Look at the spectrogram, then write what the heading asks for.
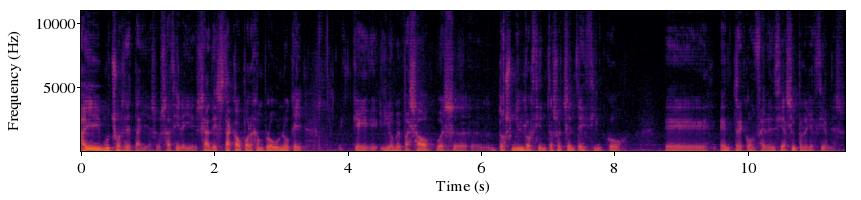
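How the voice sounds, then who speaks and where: A very deep, low-pitched man's voice, dark and mellow in tone and somewhat breathy, with fairly even intonation at a very slow pace. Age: 70s. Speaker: photographer and author; guest. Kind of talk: radio interview. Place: studio. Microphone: lapel.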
